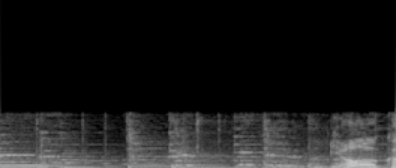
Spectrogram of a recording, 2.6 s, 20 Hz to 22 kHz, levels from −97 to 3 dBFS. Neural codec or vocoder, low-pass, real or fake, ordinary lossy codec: codec, 16 kHz, 8 kbps, FunCodec, trained on Chinese and English, 25 frames a second; 7.2 kHz; fake; none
